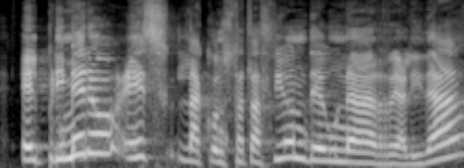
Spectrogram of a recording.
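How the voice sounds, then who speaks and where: Over a quiet background, the speaker's animated tone carries very wide pitch swings. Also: man. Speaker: political scientist speaker. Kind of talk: conference talk. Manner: fast.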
